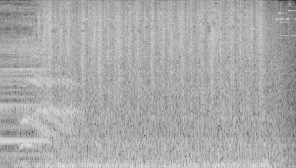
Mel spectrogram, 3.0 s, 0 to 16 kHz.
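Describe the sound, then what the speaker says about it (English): Barret's arm-mounted gun fires in Final Fantasy 7 Remake, a loud sustained burst of rapid automatic shots rattling continuously with a metallic edge, close and dense throughout. "What you shooting, Barrett?"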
